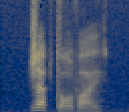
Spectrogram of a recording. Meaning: pickpocket
- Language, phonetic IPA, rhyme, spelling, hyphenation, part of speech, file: Hungarian, [ˈʒɛptolvɒj], -ɒj, zsebtolvaj, zseb‧tol‧vaj, noun, Hu-zsebtolvaj.ogg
